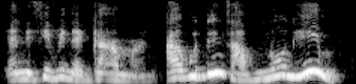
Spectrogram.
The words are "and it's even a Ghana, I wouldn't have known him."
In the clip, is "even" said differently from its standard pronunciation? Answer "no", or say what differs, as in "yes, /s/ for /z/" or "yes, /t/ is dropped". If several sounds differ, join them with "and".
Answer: no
